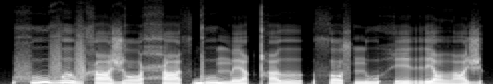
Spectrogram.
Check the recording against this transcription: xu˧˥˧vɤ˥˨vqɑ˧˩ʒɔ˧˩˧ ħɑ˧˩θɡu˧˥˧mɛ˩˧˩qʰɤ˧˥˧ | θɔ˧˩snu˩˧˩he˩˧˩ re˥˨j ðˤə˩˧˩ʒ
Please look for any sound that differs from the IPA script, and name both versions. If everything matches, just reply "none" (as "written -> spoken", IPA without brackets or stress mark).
q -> x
